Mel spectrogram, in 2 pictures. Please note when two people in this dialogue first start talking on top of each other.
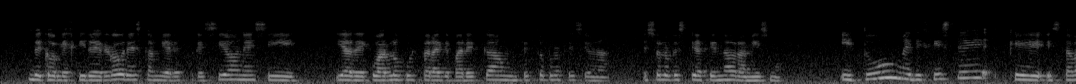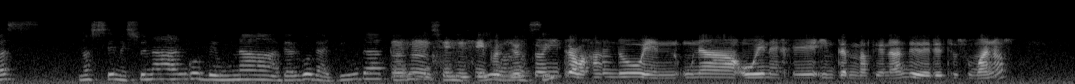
14.7 s

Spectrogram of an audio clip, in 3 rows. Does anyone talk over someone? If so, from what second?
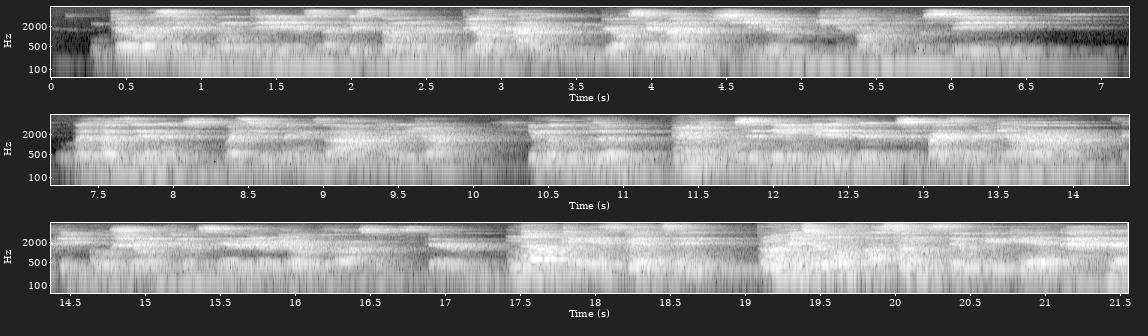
none

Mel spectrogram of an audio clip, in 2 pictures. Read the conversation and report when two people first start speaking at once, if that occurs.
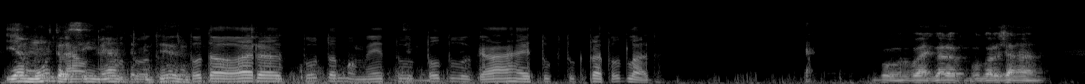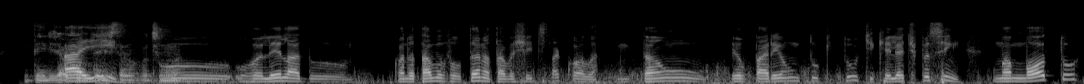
0.5 s

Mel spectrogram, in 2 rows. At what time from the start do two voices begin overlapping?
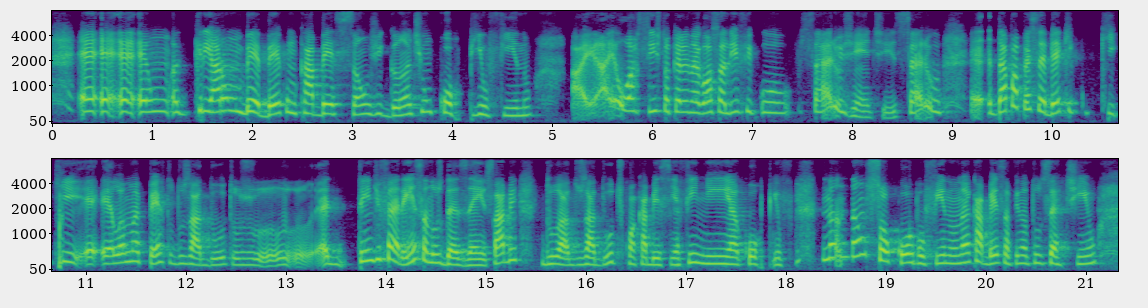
none

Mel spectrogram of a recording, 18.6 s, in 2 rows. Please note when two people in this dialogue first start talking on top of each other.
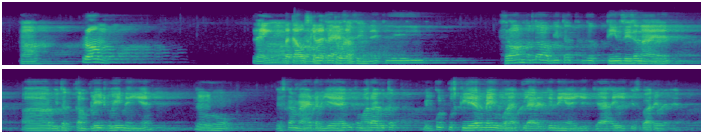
3.5 s

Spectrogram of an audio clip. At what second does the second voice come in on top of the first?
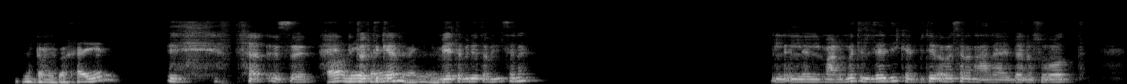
3.3 s

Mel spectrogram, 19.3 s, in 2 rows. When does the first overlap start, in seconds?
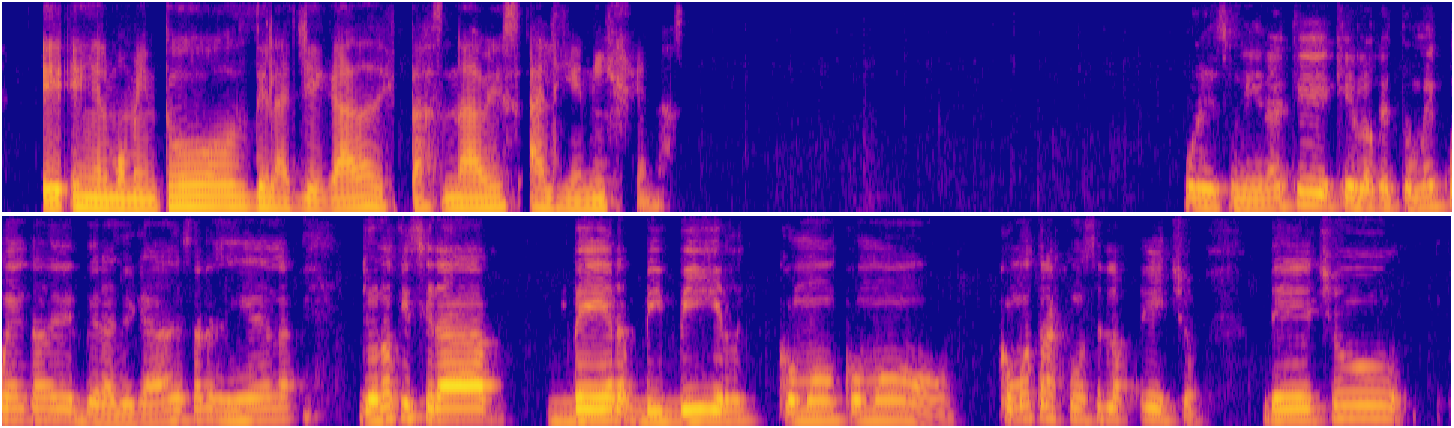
none

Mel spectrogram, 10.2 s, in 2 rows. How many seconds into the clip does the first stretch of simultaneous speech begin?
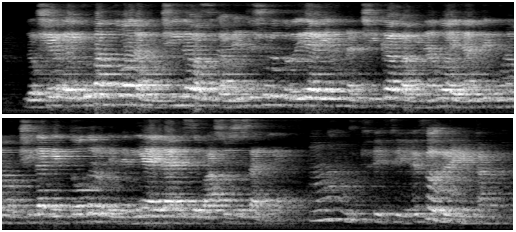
none

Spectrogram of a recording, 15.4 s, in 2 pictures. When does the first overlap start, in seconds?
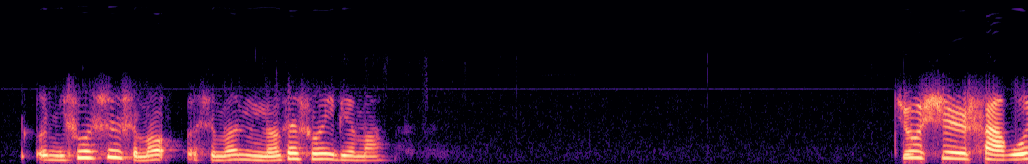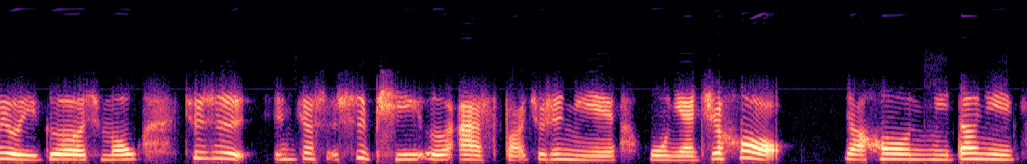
none

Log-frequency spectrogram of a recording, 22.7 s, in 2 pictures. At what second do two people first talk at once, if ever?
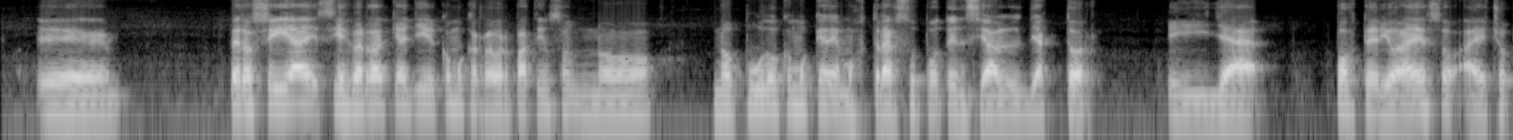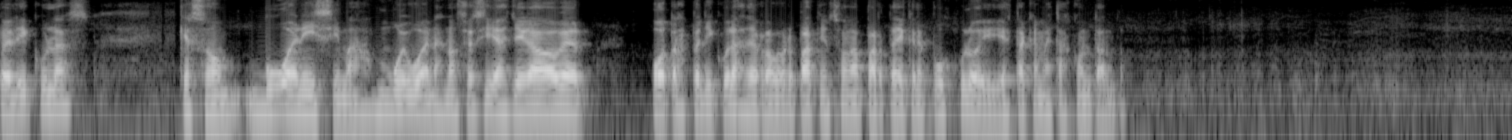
none

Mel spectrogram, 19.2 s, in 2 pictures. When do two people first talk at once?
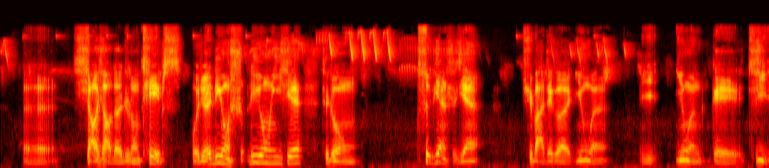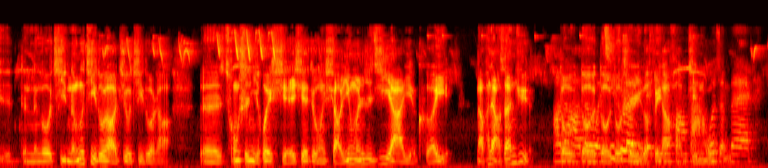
16.5 s

